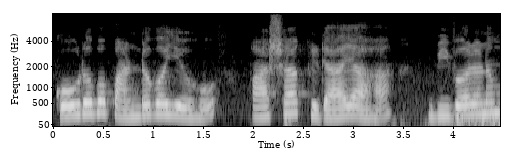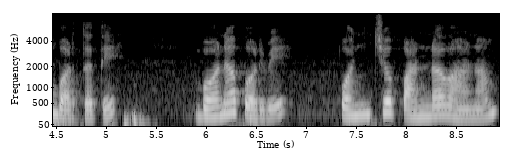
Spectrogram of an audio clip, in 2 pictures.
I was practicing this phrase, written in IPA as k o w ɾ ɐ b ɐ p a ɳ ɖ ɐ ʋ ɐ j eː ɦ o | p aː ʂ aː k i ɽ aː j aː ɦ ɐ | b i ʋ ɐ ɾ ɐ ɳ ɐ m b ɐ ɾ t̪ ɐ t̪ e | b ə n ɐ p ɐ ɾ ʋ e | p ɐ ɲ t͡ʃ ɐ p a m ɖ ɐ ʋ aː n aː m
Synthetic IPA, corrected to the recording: k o w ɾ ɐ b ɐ p a ɳ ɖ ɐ ʋ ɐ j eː ɦ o | p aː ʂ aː k i ɽ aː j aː ɦ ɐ | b i ʋ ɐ ɾ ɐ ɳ ɐ m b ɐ ɾ t̪ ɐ t̪ e | b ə n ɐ p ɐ ɾ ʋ e | p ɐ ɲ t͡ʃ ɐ p a ɳ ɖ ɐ ʋ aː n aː m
